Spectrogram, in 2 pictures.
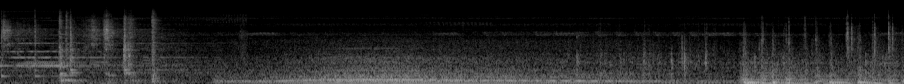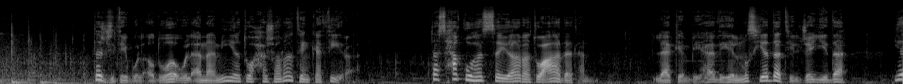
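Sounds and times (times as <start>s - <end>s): music playing: 0.0s - 2.2s
car engine running: 2.1s - 9.9s.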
